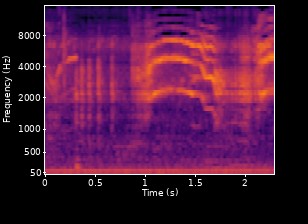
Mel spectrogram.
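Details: Wild Australian killer whales (Orcinus orca), mammal-eaters, recorded underwater in Bremer Bay, Bremer Sub-Basin, off south-west Western Australia, trade high, squealing calls that arch up and down after a few quick clicks, communicating with family members.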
